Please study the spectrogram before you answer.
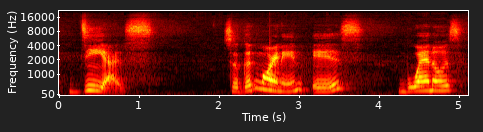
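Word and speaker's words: días: eye for spanish words when you see that accent you have to stress on the sound so for the i you say so instead of saying diaz you say diaz so good morning is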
